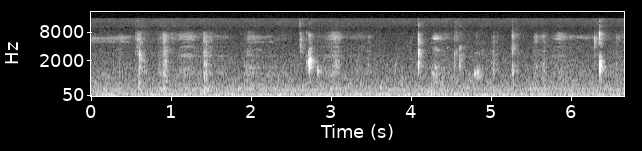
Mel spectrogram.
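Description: Near silence with a few faint, sparse clicks of someone quietly chewing a hand-cooked crisp, the clearest about two and a half seconds in and near the end.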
